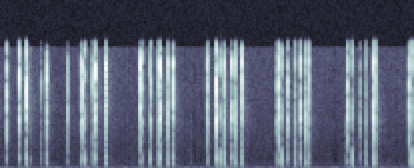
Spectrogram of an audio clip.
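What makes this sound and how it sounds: Long pointed nails tap the glass screen of a small, thin, black smartphone lying flat and screen-up on faux fur. Quick, irregular clicky taps come in loose bursts, each short and bright with almost no ring. A steady low hum and faint static run underneath.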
